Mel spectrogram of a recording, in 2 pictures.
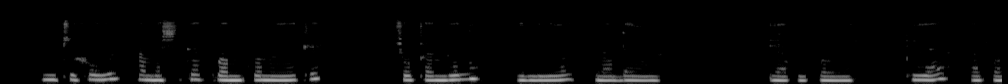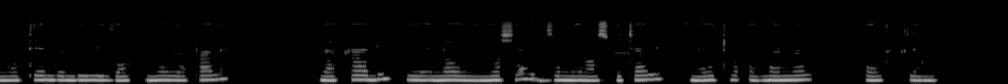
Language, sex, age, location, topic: Swahili, female, 25-35, Nakuru, health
